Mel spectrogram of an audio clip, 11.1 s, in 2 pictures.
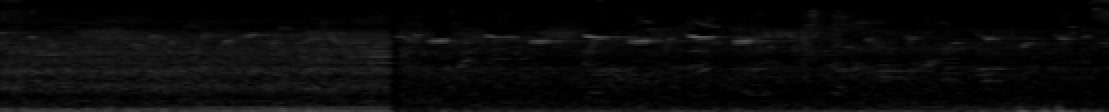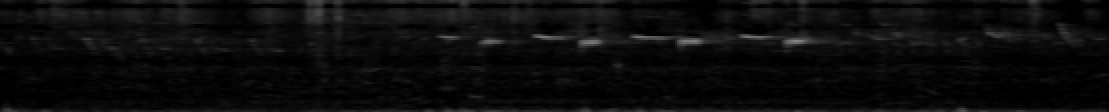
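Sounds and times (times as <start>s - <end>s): low rumbling noise: 0.0s - 2.9s
songbird chirping: 0.0s - 11.0s.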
